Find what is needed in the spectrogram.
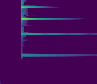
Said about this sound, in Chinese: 好，接下来呢，我们来玩你问我答的游戏。小朋友们听到“叮”的声音后，请说出你的那一句。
